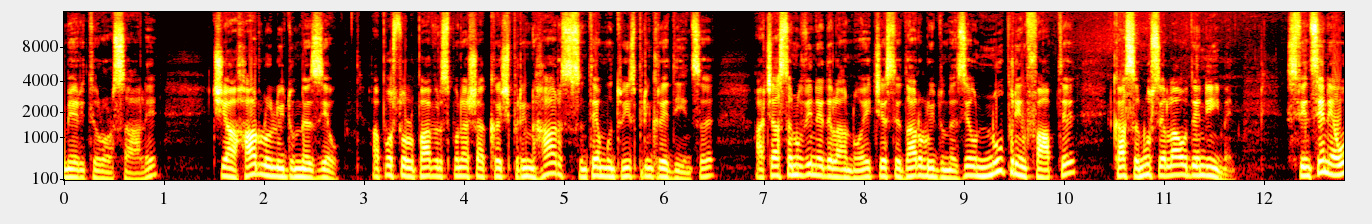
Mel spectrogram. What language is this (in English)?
Romanian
